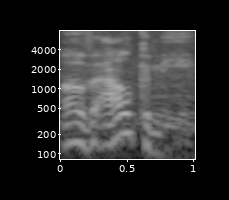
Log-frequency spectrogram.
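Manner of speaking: smooth narrator voice. Shown as a demonstration. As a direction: announce each item with gravitas. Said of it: "That one was actually okay without the eyebrow scrunch".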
